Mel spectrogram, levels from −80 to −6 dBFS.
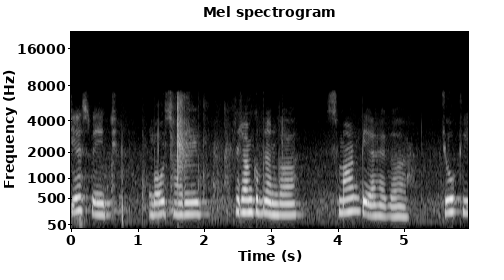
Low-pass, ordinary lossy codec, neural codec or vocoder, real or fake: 7.2 kHz; none; codec, 16 kHz, 4 kbps, X-Codec, HuBERT features, trained on balanced general audio; fake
